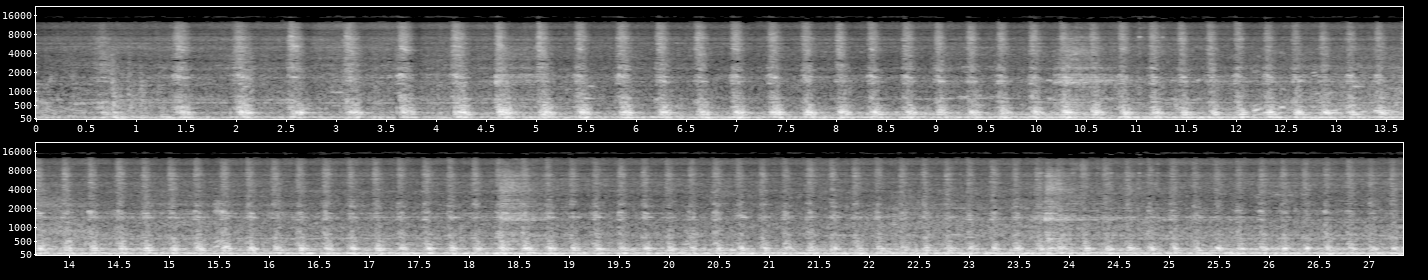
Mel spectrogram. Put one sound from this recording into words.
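Train wheels rumble and clack along the rails.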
